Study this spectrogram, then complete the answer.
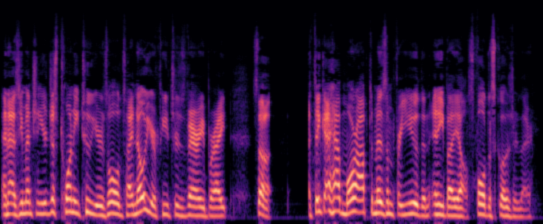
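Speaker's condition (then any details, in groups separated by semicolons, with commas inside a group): No condition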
